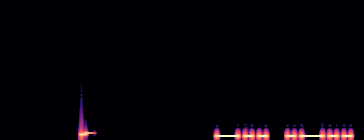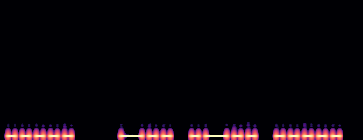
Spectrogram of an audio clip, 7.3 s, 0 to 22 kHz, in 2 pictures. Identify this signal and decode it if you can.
Morse code, heard as a keyed tone, about 17 wpm, 700 Hz. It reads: DL5 DL5
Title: Callsign Prefixes for Top 25 DXCC - Repeated 3x - 17wpm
